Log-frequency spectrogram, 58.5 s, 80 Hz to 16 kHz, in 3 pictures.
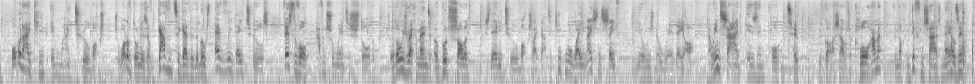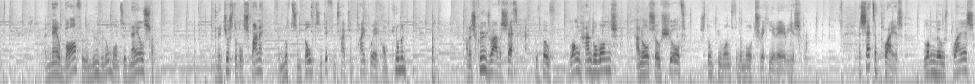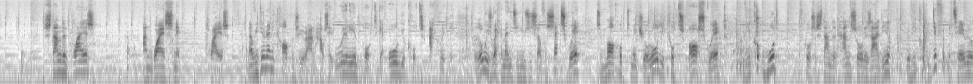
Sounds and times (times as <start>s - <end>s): Speech: 0.0s - 19.4s, 20.4s - 22.6s, 23.8s - 27.7s, 28.8s - 35.6s, 36.7s - 39.0s, 39.9s - 40.9s, 41.8s - 58.4s
Music: 0.0s - 58.4s.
